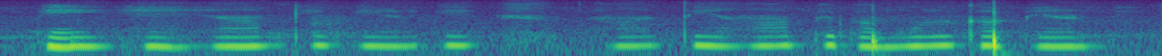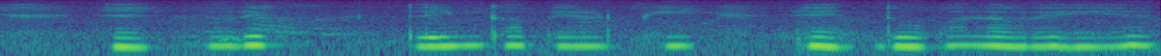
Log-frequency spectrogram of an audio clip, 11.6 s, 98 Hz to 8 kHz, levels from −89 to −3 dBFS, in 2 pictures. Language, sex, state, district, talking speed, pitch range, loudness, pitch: Hindi, female, Uttarakhand, Uttarkashi, 135 wpm, 215-230 Hz, -30 LUFS, 220 Hz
